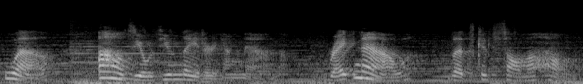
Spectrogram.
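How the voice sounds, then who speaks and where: A woman plays a strict mother echidna in a comic dub. Her voice sits at an average female pitch, stern and sharp-tongued, over faint music. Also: big pitch swings, slow, muffled recording.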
